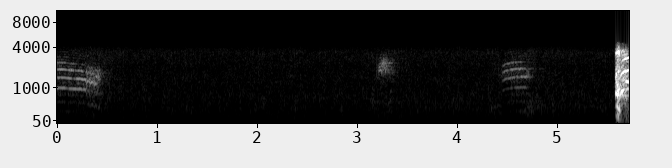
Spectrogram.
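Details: Pet cat Jasper answers its owner's coughing with meows: three short, separate meows, the middle one brief and clipped, then a sudden sharp cough at the end.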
